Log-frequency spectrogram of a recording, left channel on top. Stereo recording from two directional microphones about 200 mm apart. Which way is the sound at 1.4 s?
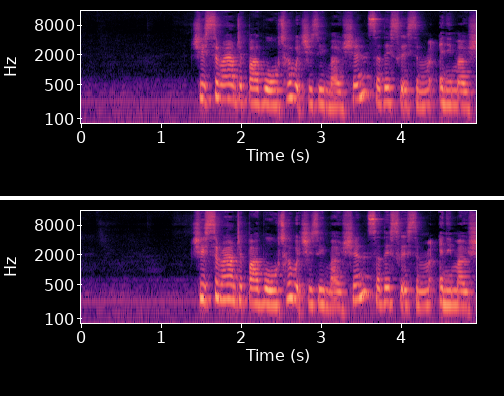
40° right (ahead or behind).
